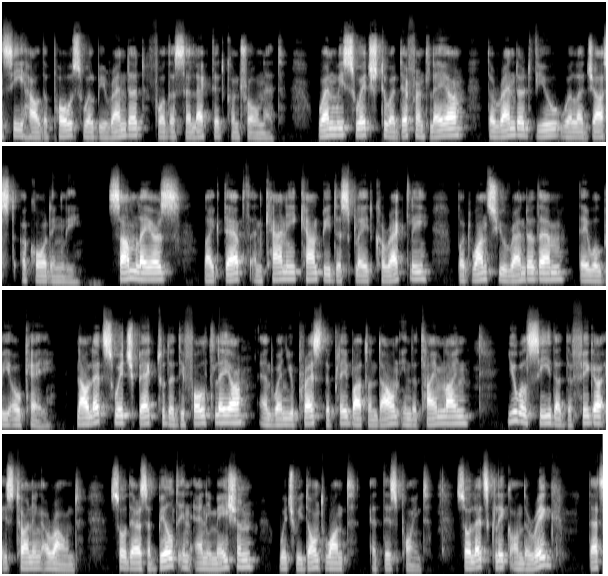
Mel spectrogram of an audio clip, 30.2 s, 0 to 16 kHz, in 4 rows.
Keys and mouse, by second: 3.4-6.3 middle drag, 9.7 Down, 11.3-12.5 middle drag, 13.6-16.9 drag, 18.6 click, 21.1 space, 23.5 space, 26.1 click.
